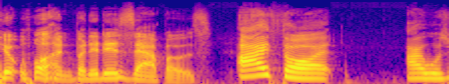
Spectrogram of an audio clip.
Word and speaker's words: Zappos: i'd like to introduce you to my friend zappo zappo will send it to your house and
